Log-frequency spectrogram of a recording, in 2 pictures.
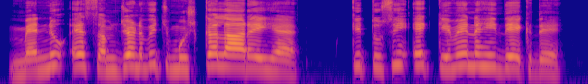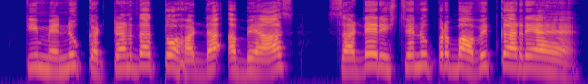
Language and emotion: Punjabi, surprised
